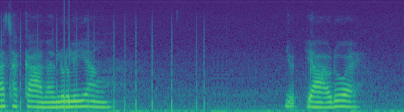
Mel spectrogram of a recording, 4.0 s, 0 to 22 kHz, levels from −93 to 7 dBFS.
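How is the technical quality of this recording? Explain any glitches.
The recording has clear technical faults: a burst of clicks early on and two stutters where short chunks of the speech repeat.

Train of clicks, 0.02 to 2.06 s: around fifteen irregularly spaced pops, about 7.4 per second, peaking roughly 5 dB above the speech, likely from electrical interference.

Repeated buffer, 0.65 to 0.70 s and 2.18 to 2.28 s: delayed audio made the device replay a 46 ms chunk, fitting a 2048-sample buffer, once and then twice, heard as hard-edged stutters.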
